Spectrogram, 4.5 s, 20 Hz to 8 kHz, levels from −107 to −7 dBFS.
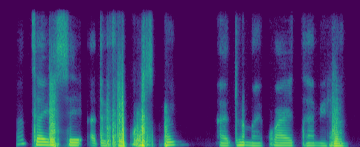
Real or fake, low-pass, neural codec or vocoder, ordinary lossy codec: fake; 7.2 kHz; codec, 24 kHz, 1.2 kbps, DualCodec; none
